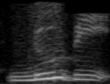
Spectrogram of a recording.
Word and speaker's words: Newby: Newby is spelled N-E-W-B-Y.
